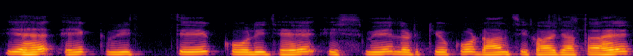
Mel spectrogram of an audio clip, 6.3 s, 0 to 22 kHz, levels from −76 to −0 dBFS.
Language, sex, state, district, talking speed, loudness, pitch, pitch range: Hindi, male, Uttar Pradesh, Saharanpur, 115 wpm, -17 LUFS, 155 Hz, 150-165 Hz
